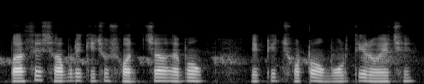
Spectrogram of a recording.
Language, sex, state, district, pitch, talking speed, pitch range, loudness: Bengali, male, West Bengal, Cooch Behar, 150 Hz, 115 wpm, 140-160 Hz, -20 LUFS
